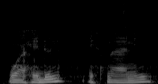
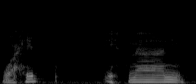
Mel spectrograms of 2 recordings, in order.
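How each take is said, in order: First: The word endings are fully pronounced with -un. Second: The word endings are dropped, ending on consonants. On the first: The speaker calls it right. "Ini harusnya kalau belajar dibaca tetap" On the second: The speaker calls it wrong. "tadi dimatiin belakangnya sama aku ya, sorry"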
